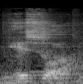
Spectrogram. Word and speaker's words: 예수아: 우리가 성경에 예수 그렇게 되어 있지만 히브리어의 원래 이름은 예수아. 이게 발음이 슈자가 좀 길게 나오는 것 같더라고요. 예수와 그래서 조금씩 알아가는 거지.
